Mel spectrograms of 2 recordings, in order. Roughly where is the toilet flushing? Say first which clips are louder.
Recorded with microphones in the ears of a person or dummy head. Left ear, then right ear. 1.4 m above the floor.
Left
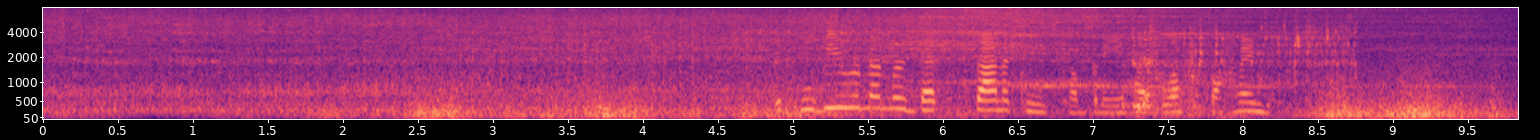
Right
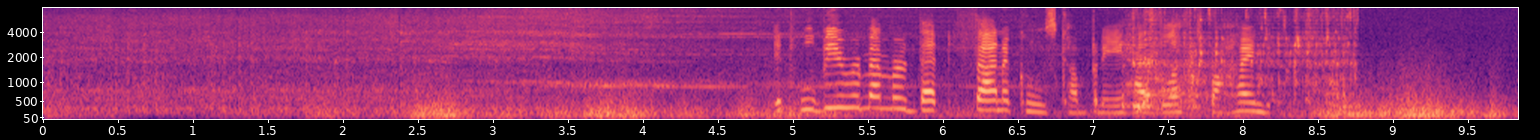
Right 5 dB; right.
